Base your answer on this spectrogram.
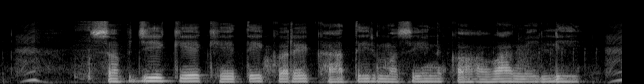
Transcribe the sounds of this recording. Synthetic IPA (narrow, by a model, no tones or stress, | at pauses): səbd͡ʒikekʰet̪ikəɾekʰat̪iɾməsinkəɦʋamili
